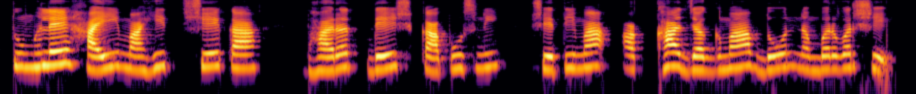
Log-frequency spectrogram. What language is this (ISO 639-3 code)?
mar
